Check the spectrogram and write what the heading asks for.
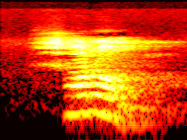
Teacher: শব্দের আদ্য বর্ণে ম ফলা যুক্ত হলে সাধারণত সেই ম অনুচ্চারিত থাকে।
